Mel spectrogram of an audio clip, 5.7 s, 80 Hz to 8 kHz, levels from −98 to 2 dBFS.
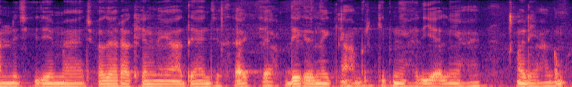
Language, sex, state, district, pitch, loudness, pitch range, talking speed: Hindi, male, Delhi, New Delhi, 110 Hz, -18 LUFS, 105-115 Hz, 200 wpm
